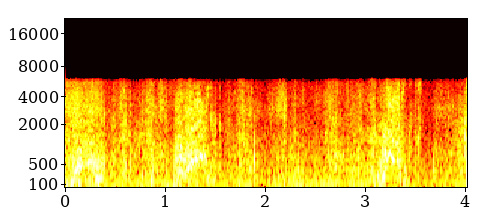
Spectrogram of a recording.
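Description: The metal zipper of a fabric book bag being pulled open in a few scraping strokes.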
